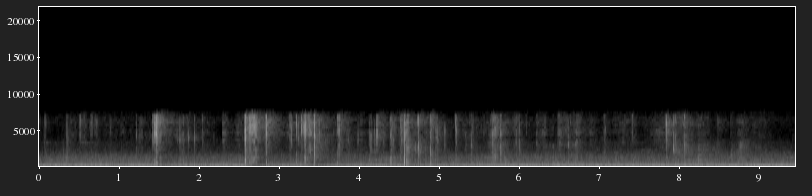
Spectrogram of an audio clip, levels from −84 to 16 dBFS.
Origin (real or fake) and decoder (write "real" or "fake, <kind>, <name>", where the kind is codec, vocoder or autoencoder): fake, vocoder, BigVGAN v2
